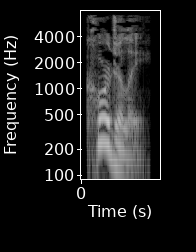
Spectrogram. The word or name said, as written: cordially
